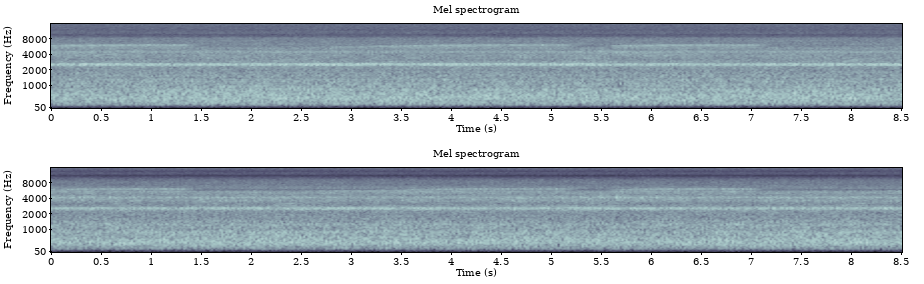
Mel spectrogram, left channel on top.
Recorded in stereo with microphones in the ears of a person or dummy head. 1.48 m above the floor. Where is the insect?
35° right (ahead or behind), 1.1 m.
